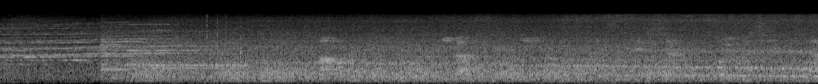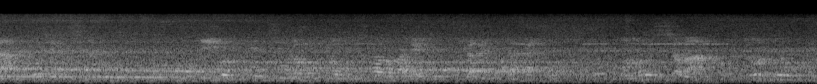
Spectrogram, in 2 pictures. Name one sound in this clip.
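An electric train rolls in with clattering wheels and squealing brakes.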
